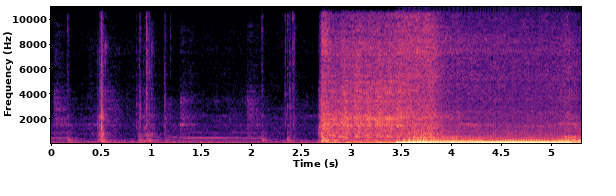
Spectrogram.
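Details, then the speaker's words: Two-door car with a no-start condition, started after a new part was fitted and plugged in. Clean crank and catch, a smooth rev, then an even settle to idle with no misfire stumble: nice and smooth, running healthy. "all right let's try and start her up"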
